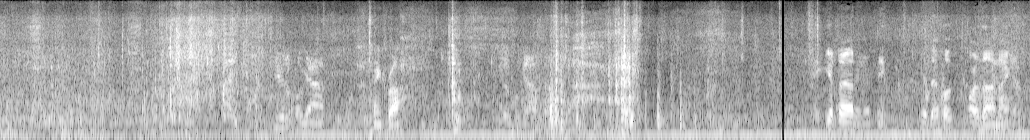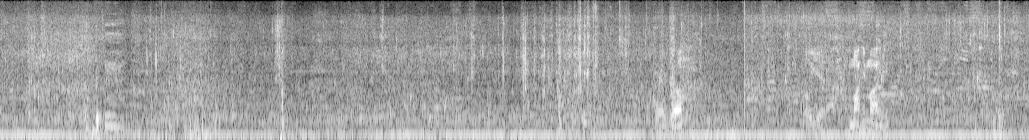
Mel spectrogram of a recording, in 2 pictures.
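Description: An outboard motor idles with a low, steady hum.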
